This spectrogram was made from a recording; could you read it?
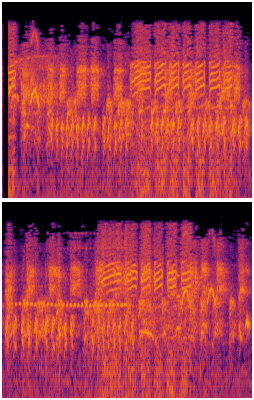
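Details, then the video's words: Noisy lure sound of many birds meant to attract birds, packed with rapid chattering trills and sharp high chirps that overlap continuously, plus a thin level whistle midway and only a short dip in loudness. "SUARA PIKAT BURUNG RIBUT DIJAMIN BURUNG LANGSUNG DATANG"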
